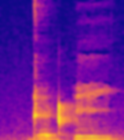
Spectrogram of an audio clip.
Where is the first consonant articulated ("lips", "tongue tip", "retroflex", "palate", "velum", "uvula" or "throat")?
retroflex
